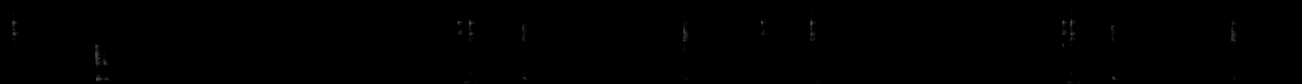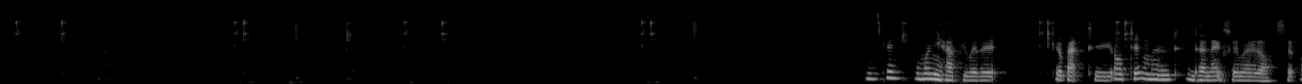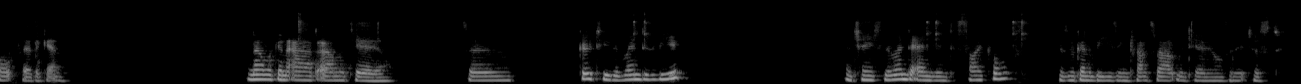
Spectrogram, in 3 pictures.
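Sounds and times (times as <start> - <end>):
computer mouse clicking: 4.6 - 5.4, 10.6 - 11.2, 15.4 - 17.6, 19.4 - 20.2, 23.4 - 23.6, 24.2 - 24.4, 32.4 - 32.6, 35.3 - 36.4.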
